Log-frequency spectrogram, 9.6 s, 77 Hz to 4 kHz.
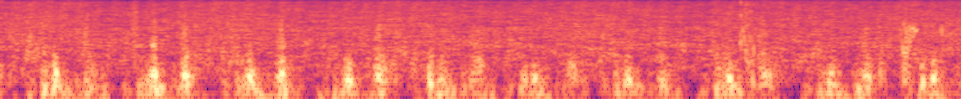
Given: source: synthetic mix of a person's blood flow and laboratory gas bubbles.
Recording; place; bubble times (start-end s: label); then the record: Doppler ultrasound of blood flow; precordium
7.38-7.58 s: bubbles
7.67-7.75 s: bubbles
8.73-8.87 s: bubbles
8.97-9.20 s: bubbles
9.39-9.44 s: bubbles
9.55-9.62 s: bubbles
From the record:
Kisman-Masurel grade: 221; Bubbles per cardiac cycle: several, 3 to 8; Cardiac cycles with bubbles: 10 to 50%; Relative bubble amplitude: barely perceptible (0.100 to 0.250); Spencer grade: 2 (many but less than half of the cardiac periods contain bubble signals, singularly or in groups); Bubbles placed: only in the low amplitude regions of the cardiac cycle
